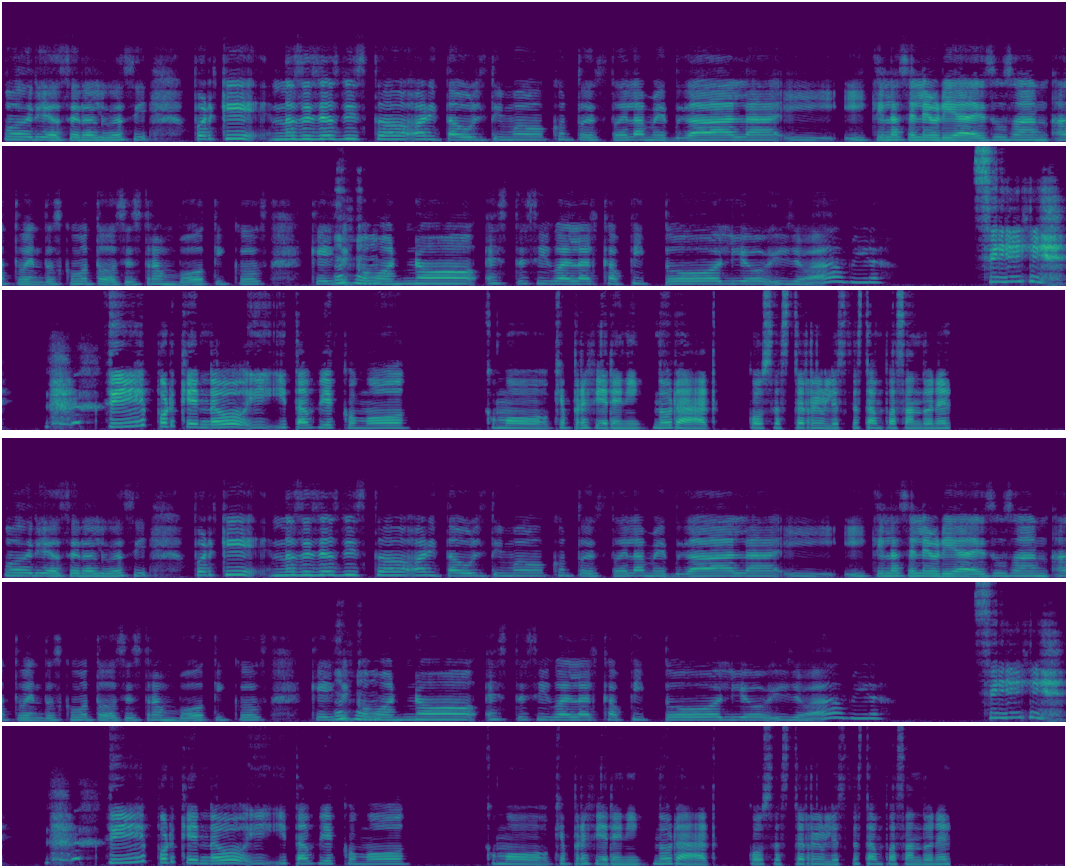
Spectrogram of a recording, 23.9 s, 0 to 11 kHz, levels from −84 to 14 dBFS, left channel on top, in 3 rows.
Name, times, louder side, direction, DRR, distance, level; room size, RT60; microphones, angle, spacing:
voice 1, 0.0-14.6 16.3-16.7, left 3 dB, 25° left, 7.8 m, -33 dB
voice 2, 10.5-10.8 15.3-16.0 16.3-19.0 19.6-21.3 21.6-23.1, left 5 dB, 50° left, 6.0 m, -30 dB
open air
head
